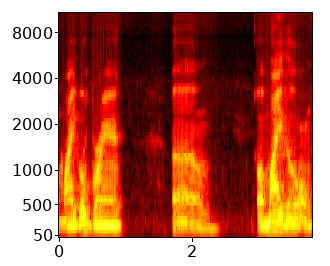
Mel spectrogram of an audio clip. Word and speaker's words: Mygo: So when it comes with Mygo, it's MYGO. If you break the word down and syllable it, it's a my go.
